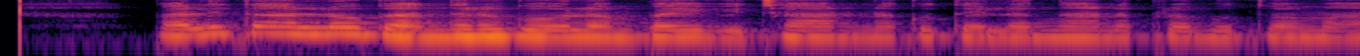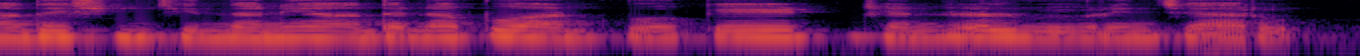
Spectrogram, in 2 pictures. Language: Telugu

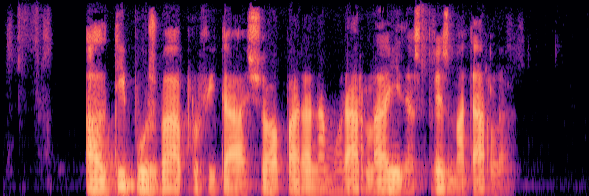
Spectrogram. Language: Catalan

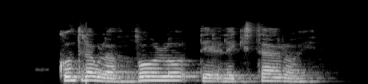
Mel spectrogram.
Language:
Esperanto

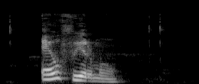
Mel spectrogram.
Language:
Galician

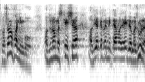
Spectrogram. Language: Catalan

